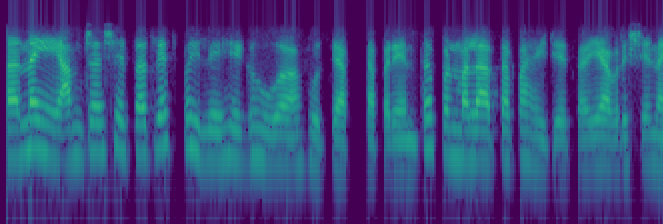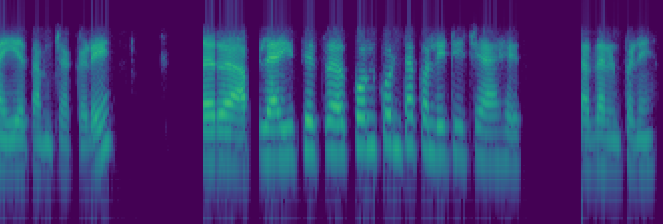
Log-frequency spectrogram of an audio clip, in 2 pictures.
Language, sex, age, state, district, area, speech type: Marathi, female, 45-60, Maharashtra, Osmanabad, rural, conversation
